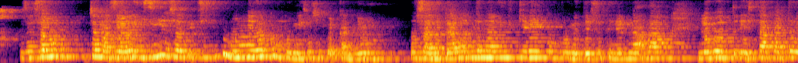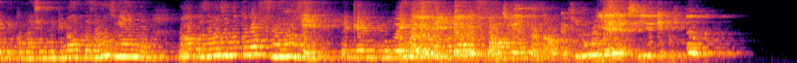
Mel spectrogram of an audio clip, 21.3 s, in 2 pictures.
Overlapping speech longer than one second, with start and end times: 15.8-17.5

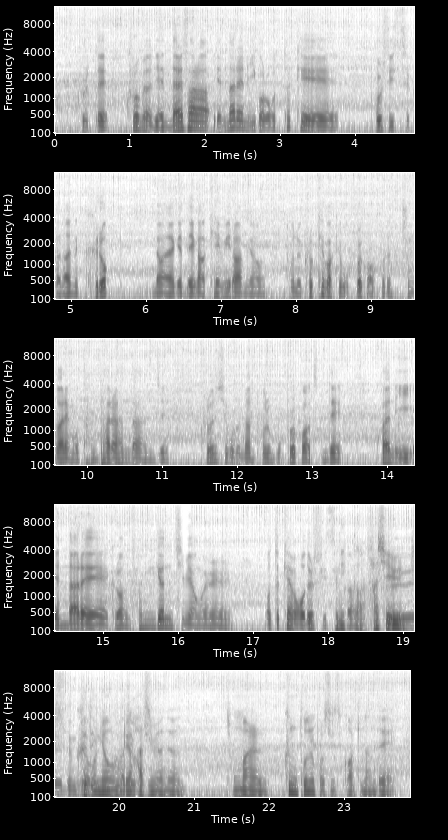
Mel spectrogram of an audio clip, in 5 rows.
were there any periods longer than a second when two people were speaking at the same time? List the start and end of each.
18.2-20.4

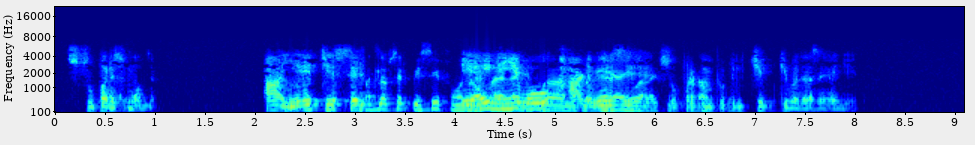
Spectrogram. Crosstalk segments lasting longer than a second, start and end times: 4.1-6.5

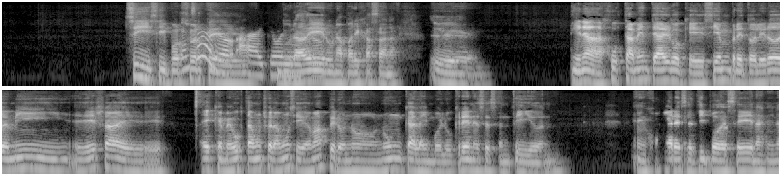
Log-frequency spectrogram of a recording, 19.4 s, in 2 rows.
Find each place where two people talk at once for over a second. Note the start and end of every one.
2.2-4.0

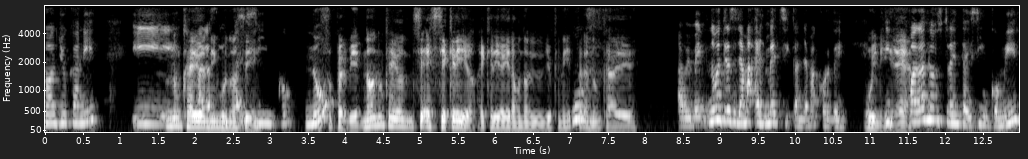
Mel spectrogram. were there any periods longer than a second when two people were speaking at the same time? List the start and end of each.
1.6-2.9

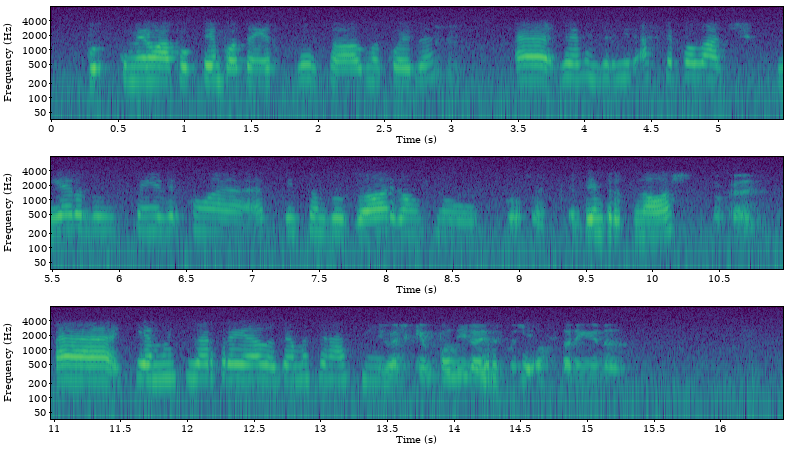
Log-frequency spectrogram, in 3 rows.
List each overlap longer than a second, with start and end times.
none

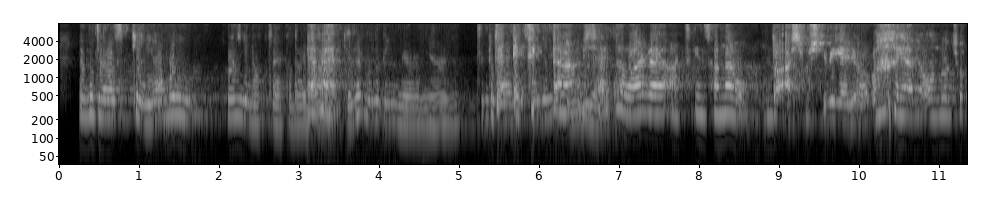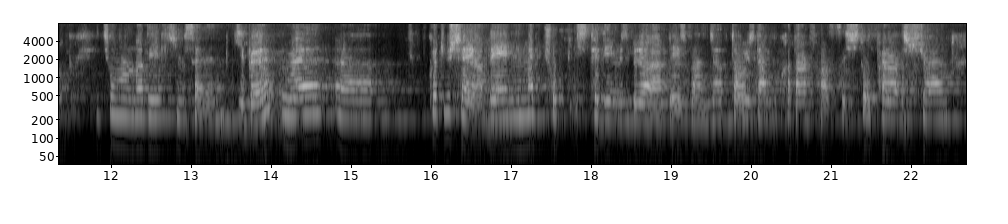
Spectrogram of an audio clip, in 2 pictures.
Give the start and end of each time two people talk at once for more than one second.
5.4-7.0

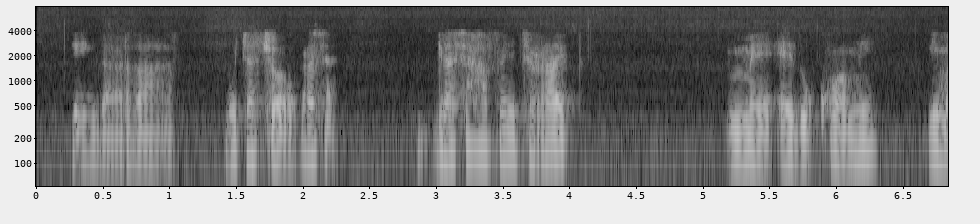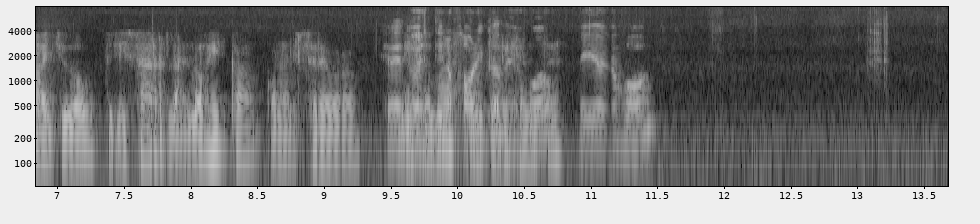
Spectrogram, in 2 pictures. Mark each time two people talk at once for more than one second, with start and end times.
9.6-10.8

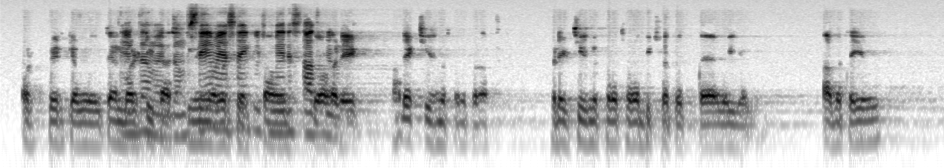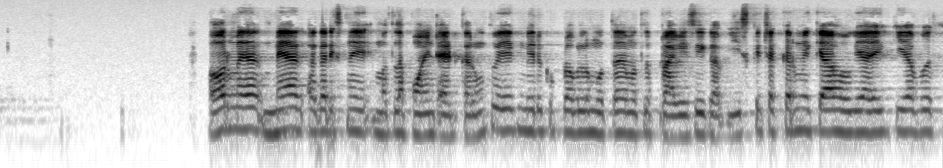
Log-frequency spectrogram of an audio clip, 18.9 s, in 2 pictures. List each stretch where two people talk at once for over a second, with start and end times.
1.2-3.4

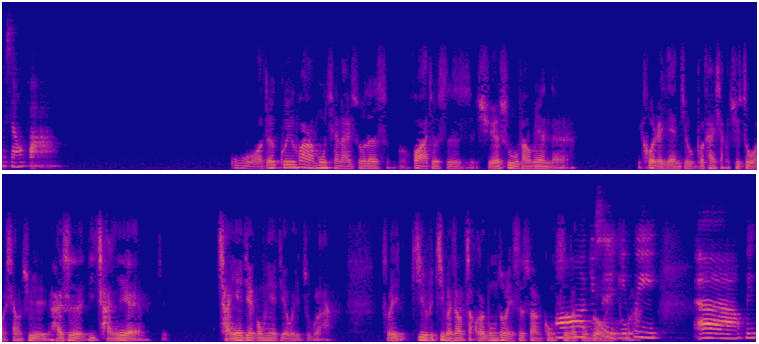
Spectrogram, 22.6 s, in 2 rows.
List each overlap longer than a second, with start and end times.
19.6-20.9

